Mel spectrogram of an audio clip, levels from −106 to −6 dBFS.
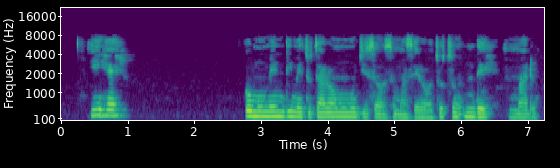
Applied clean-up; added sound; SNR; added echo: none; none; none; none.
